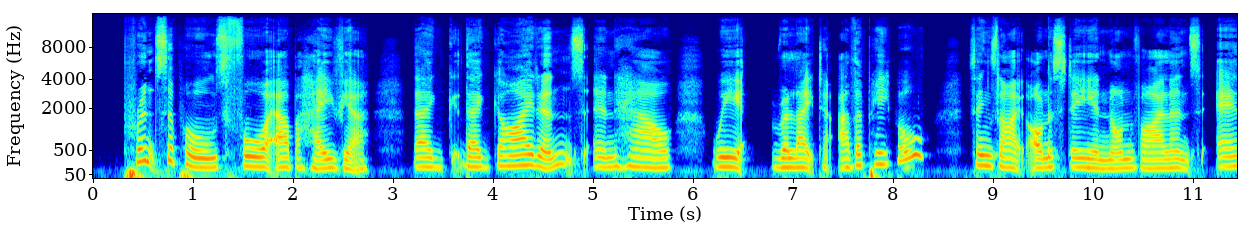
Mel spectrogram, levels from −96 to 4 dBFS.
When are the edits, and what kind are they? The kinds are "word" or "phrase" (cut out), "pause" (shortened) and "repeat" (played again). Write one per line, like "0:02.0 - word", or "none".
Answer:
none

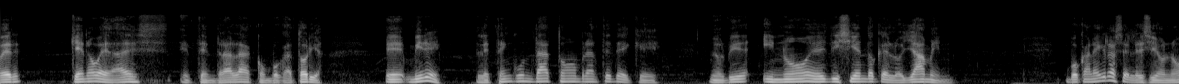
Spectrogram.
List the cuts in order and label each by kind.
none

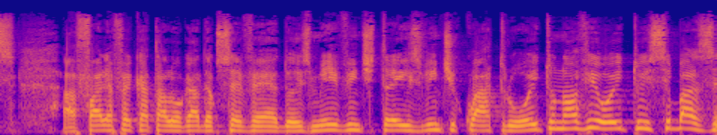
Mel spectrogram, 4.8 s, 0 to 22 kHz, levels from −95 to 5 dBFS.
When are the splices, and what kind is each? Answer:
0:01.4 - word

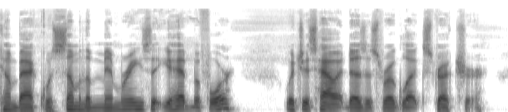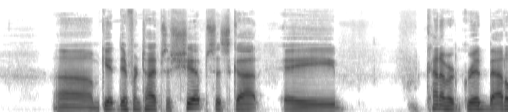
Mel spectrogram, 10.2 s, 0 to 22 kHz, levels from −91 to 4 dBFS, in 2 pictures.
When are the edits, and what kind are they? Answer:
0:06.1 - word

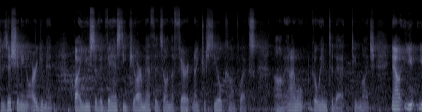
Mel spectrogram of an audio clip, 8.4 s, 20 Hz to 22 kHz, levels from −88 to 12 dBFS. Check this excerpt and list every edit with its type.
none

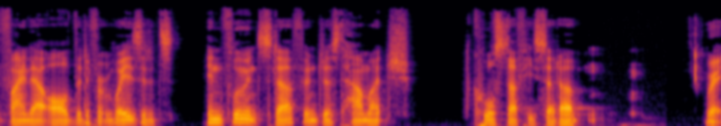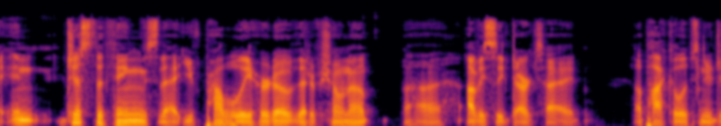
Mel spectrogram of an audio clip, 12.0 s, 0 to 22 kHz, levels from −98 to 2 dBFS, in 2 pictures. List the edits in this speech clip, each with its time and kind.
none

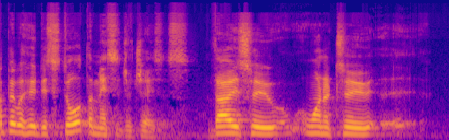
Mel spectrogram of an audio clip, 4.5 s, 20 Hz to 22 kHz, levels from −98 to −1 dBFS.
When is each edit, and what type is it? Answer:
0:02.0 - pause

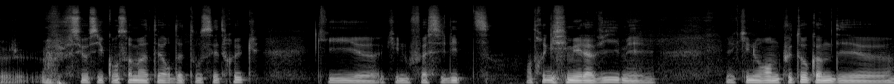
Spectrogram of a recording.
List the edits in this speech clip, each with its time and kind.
none

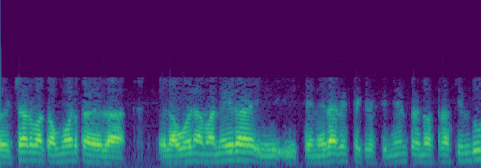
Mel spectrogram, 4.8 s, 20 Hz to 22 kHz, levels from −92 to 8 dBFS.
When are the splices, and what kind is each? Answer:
none

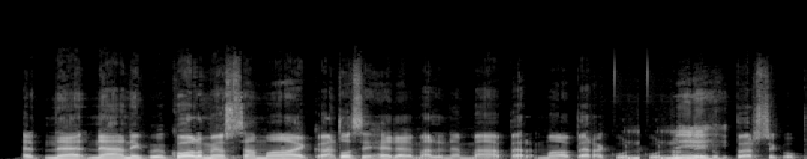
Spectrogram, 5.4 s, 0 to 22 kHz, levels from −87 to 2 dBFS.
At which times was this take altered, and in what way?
0:01.6 - word
0:02.2 - phrase
0:04.3 - repeat

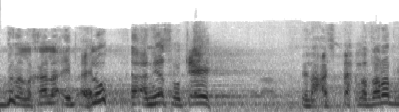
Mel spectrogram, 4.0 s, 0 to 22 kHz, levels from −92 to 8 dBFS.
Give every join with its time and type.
0:00.9 - word
0:01.3 - word

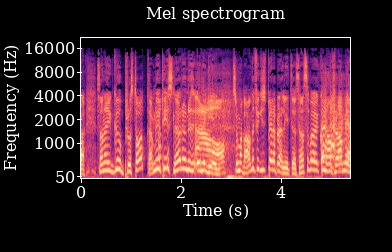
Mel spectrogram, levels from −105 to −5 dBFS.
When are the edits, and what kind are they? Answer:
0:01.3 - word
0:03.2 - word
0:03.9 - word

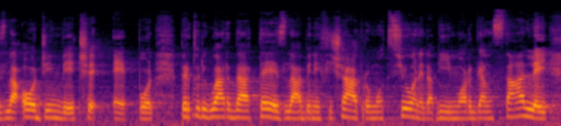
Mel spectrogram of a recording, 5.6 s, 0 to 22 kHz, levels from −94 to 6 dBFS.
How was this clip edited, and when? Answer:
0:01.9 - word
0:03.6 - word
0:04.4 - word

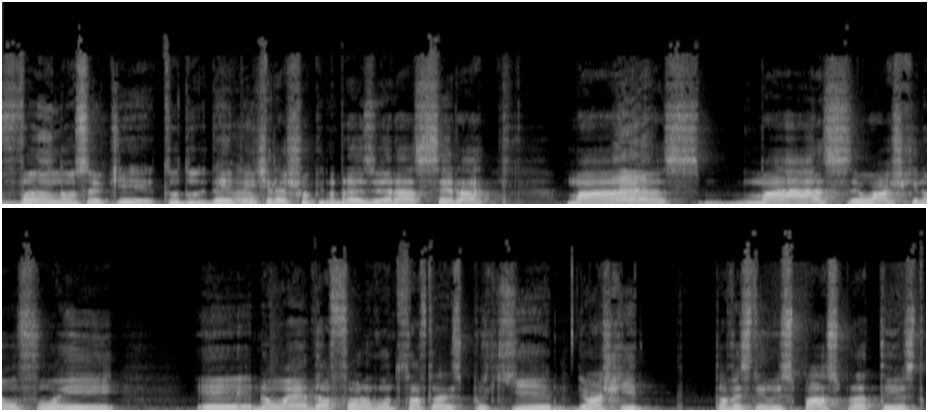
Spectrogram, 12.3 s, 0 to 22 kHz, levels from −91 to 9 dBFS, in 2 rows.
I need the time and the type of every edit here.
0:09.0 - word

